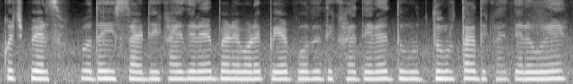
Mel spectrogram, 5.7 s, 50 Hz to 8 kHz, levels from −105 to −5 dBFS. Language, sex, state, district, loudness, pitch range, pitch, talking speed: Hindi, female, Bihar, Madhepura, -14 LUFS, 245-255 Hz, 250 Hz, 230 wpm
